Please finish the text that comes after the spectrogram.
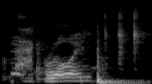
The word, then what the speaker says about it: Aykroyd: Chevy Chase, Gilda Radner, Dan, I ain't got, how the fuck do you pronounce this? Aykroyd.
